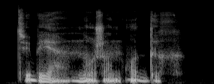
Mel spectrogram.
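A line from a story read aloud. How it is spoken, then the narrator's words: Muffled voice. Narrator (Russian): глухо произнес он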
